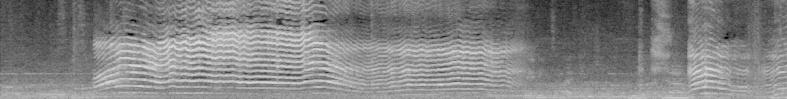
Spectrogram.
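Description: A woman speaks softly to comfort a baby.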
